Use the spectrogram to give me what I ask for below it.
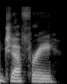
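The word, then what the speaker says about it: Giuffre: because obviously um now how do you say her last name? Virginia. I say Jeffrey. Is it Jeffrey? Okay. Let's just let's use your pronunciation. Jeffrey.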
